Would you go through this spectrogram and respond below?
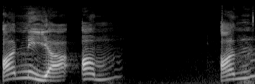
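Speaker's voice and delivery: teacher chanting vowels one by one; slow classroom vowel recital; reciting vowels. Shown as a demonstration. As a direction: call out each vowel clearly for the class. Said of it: "एक बार और repeat कर देते हैं".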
